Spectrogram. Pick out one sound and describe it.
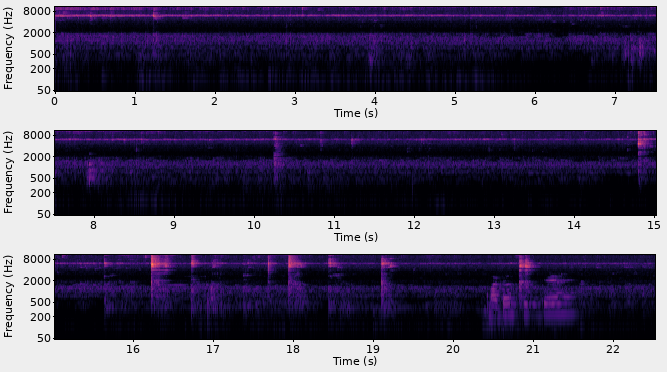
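A metal spatula scrapes and taps against a metal pan.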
